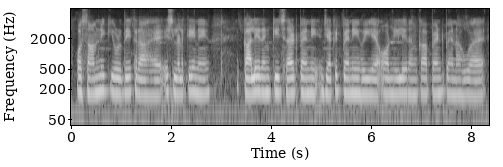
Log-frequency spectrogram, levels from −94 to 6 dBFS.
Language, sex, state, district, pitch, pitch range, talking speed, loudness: Hindi, male, Uttar Pradesh, Lalitpur, 165 Hz, 160-175 Hz, 195 wpm, -19 LUFS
